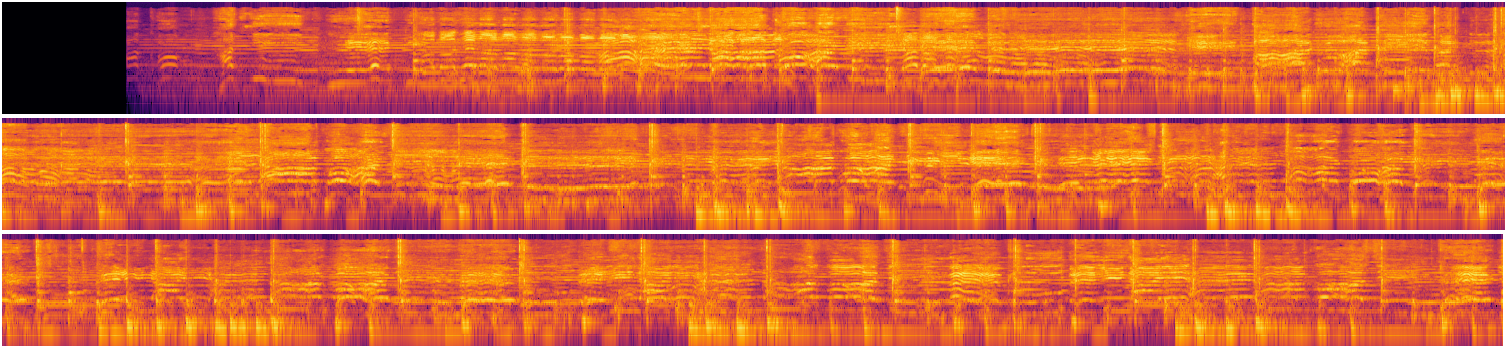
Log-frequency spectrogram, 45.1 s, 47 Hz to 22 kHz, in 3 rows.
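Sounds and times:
man singing: 0:01.2 - 0:45.0
harmonium chords: 0:01.3 - 0:45.0
rhythmic hand clapping: 0:10.6 - 0:45.0.

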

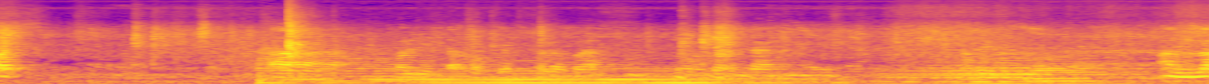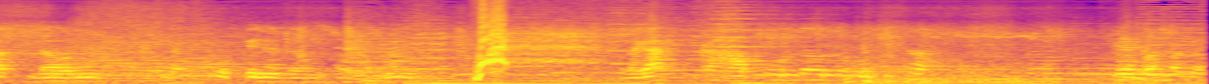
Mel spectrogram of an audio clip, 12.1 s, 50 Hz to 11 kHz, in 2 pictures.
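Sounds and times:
background music: 0:00.0 - 0:12.0
voices: 0:00.0 - 0:12.0
dog barking: 0:08.4 - 0:08.9.

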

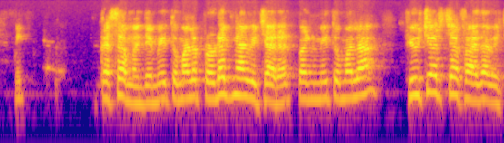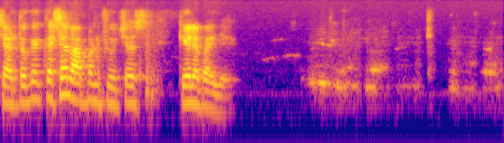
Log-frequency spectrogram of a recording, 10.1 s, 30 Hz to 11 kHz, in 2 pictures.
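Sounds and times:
man speaking: 0:01.0 - 0:07.4.

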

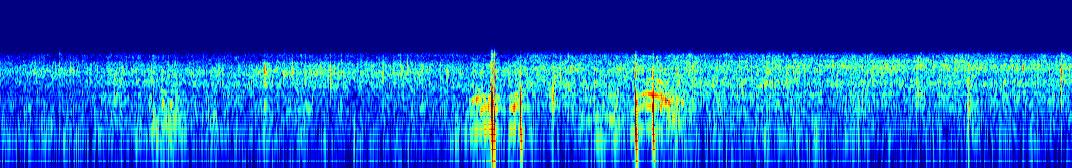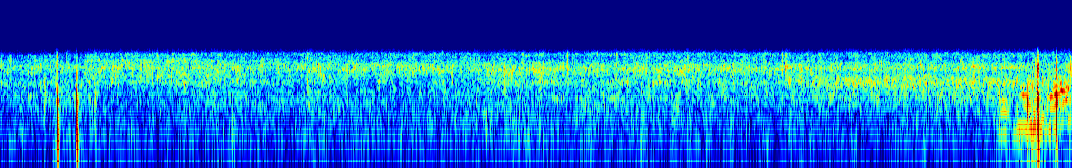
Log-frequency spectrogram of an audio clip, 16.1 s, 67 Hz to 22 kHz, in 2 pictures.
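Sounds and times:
meat sizzling in a pan: 0:00.0 - 0:16.0.

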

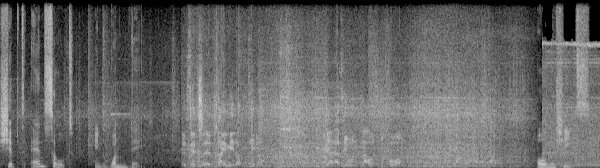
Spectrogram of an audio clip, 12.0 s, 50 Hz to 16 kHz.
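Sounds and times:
machinery hum and whir: 0:00.0 - 0:12.0.

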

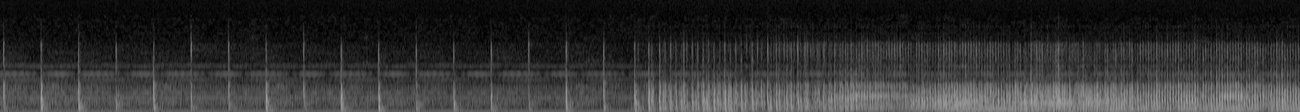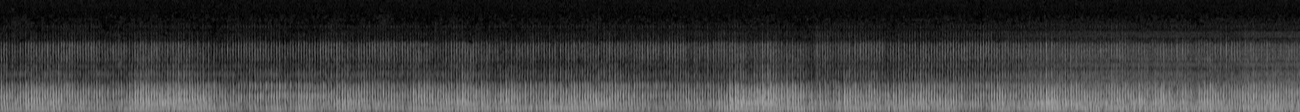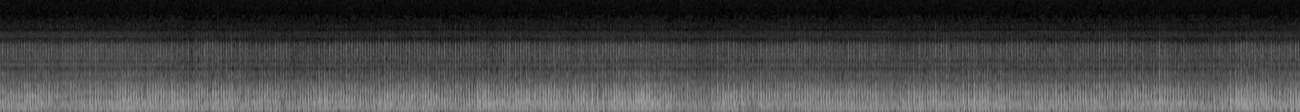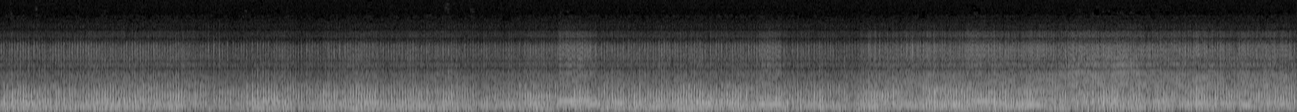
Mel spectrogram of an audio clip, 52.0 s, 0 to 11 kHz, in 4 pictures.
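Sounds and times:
distorted electric guitar: 0:00.0 - 0:51.9.

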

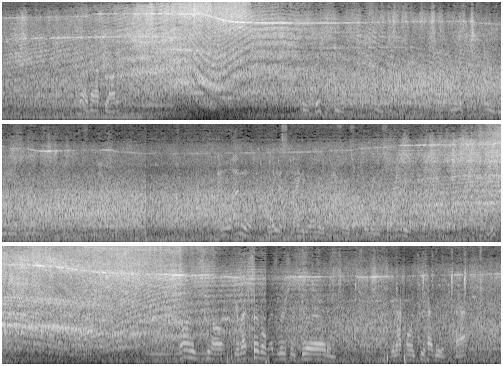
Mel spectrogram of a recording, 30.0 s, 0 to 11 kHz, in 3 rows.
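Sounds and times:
electric ducted fan whine: 0:00.0 - 0:29.9.

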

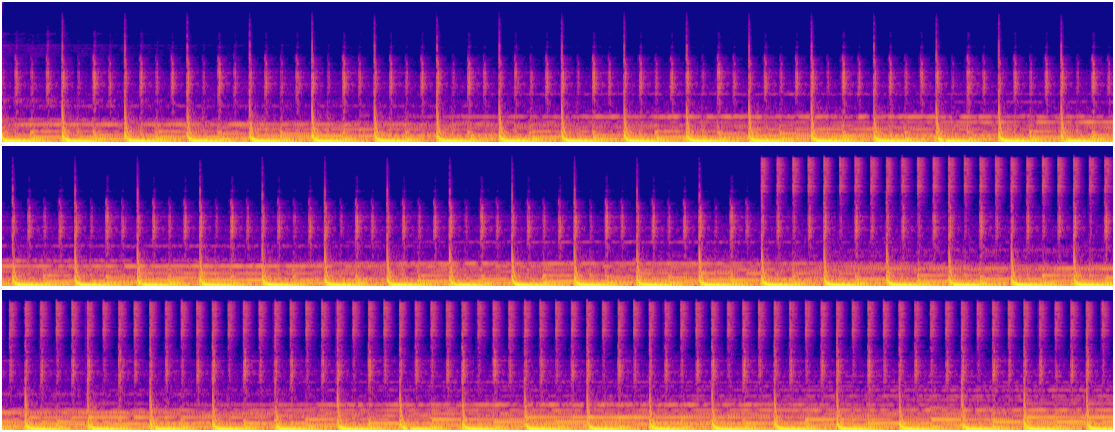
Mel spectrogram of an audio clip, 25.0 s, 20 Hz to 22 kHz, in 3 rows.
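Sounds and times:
heavy kick drum: 0:00.0 - 0:25.0.

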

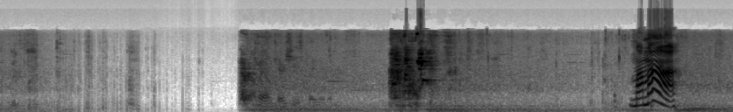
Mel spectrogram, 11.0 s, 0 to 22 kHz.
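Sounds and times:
dog barking: 0:03.6 - 0:03.9, 0:05.8 - 0:06.9.

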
